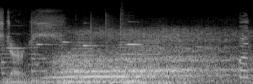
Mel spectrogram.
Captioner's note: roaring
